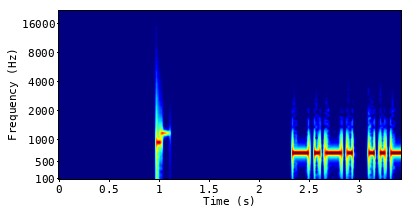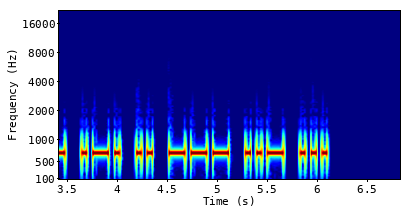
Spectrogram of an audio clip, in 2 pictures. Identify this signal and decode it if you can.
Morse code, heard as a keyed tone, about 22 wpm, 700 Hz. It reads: CURIOUS
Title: Seven Letter Words - 22wpm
